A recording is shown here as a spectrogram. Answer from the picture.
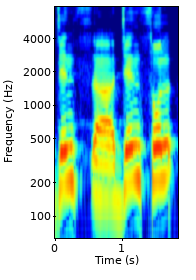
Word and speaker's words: जेंसोल: और ये जो डील है दोस्तों, जेंसोल जो कंपनी है, जेंसोल इंजीनियरिंग, ऐसा आप यहाँ पर कंपनी का नाम प्रोनाउंस कर सकते हैं।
